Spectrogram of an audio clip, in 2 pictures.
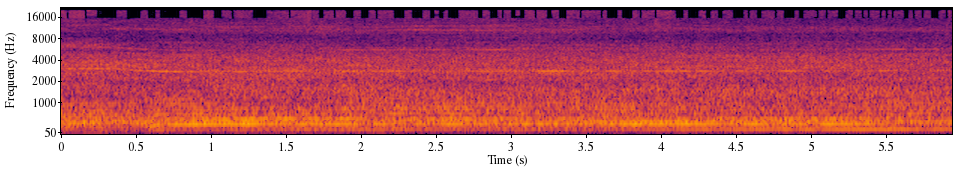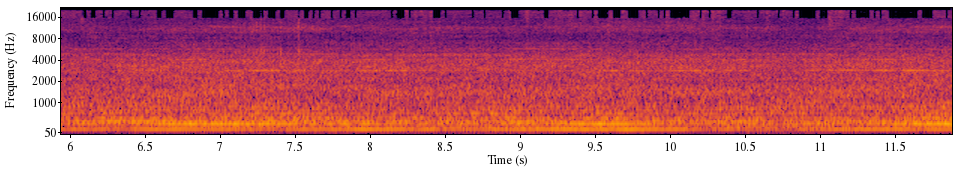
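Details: Upright vacuum running in carpet mode; steady, even motor hum with constant pitch and smooth airflow rush, running normally.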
